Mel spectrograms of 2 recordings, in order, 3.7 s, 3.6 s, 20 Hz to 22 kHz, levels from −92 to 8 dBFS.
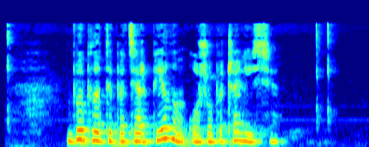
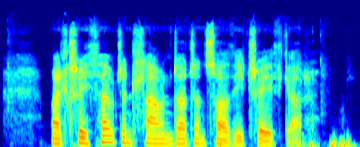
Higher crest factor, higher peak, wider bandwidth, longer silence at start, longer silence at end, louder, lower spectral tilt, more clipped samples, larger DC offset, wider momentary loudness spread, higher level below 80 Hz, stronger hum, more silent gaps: about the same, 16 dB vs 20 dB; second, -8 dBFS vs -2 dBFS; about the same, 11.5 kHz vs 12.5 kHz; about the same, 0.05 s vs 0.05 s; first, 0.85 s vs 0.05 s; about the same, -23 LUFS vs -21 LUFS; about the same, -4.5 dB/octave vs -4.5 dB/octave; neither; neither; first, 22 LU vs 10 LU; second, -60 dBFS vs -42 dBFS; neither; neither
